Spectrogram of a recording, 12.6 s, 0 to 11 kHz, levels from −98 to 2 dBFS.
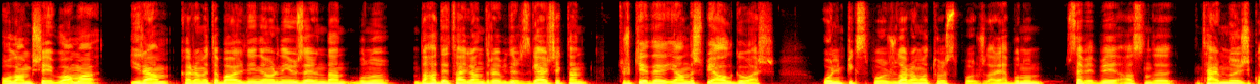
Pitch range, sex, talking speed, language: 130-165 Hz, male, 135 wpm, Turkish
